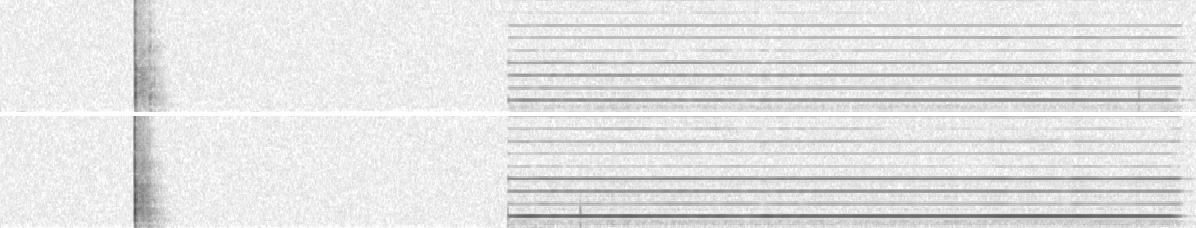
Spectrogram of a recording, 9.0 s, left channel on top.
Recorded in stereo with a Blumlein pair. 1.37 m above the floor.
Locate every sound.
1.0 s a clap: 65° right, 1.2 m
3.8 s a violin: 70° right, 1.5 m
